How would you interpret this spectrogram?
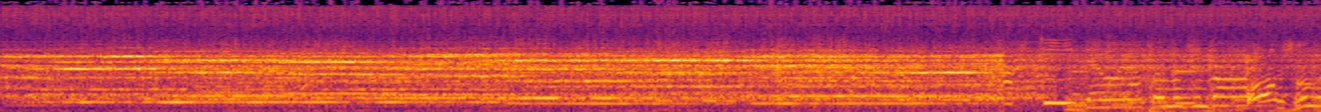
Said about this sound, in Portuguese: Mas nós, como somos educados, vamos ouvir respeitosamente o hino nacional argentino.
